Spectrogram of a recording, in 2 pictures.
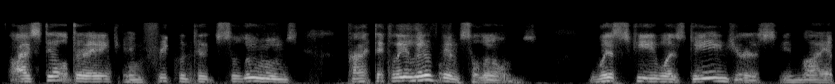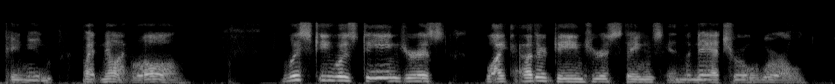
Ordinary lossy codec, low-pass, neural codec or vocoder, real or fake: Opus, 32 kbps; 7.2 kHz; codec, 16 kHz, 1 kbps, FreqCodec, smaller model; fake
